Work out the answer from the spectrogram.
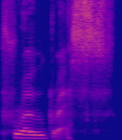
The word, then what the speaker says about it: progress: a noun progress or it can be a verb to progress actually the stress changes okay gradual progress fast progress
